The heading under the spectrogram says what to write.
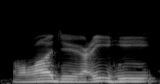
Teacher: إنه على رجعه, على آسان لفظ ہے, آپ کئی دفعہ پڑھ چکے ہیں. رجعه, را موٹا ہے اور جیم پر قلقلہ ہو رہا ہے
